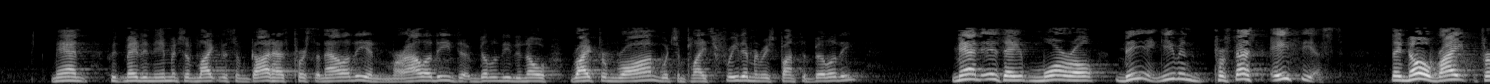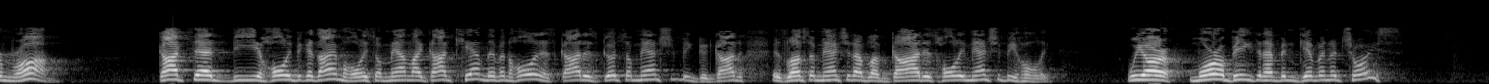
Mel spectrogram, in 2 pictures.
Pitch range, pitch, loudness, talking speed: 165-205 Hz, 185 Hz, -19 LUFS, 175 wpm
